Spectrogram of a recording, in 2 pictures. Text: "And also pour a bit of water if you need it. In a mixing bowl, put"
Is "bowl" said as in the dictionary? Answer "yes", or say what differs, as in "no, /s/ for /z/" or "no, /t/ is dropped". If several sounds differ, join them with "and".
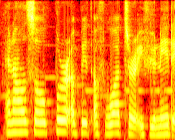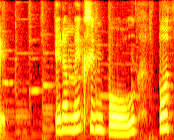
yes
